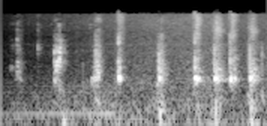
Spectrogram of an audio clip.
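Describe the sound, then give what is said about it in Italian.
Noisy, wet chewing with crisp crunching bites, about ten in quick, uneven succession over a steady low hum. No one speaks. “Il cibo, perché è quello più virale. Il gente cibo. Che mangia. Gente che mangia.”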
